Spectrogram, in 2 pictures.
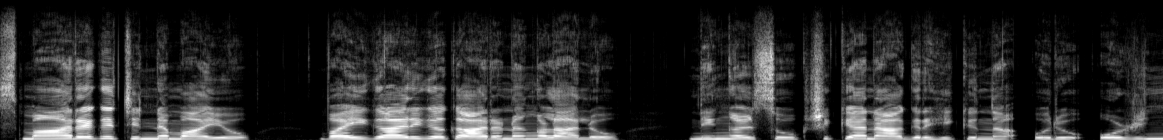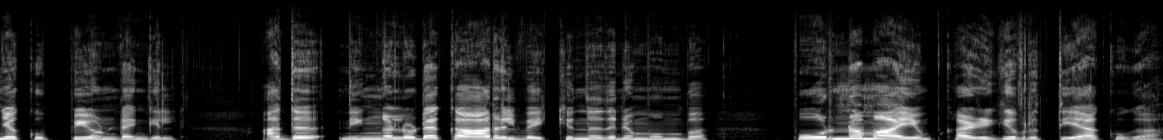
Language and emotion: Malayalam, neutral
